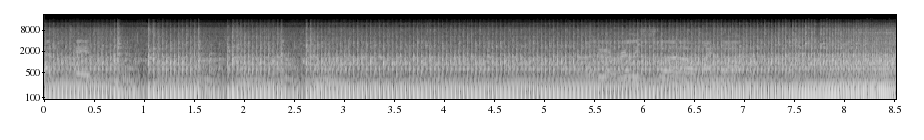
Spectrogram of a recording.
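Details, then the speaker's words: 2008 Honda 20hp four-stroke tiller outboard, first run after restoring a seized motor: uneven idle beat that stumbles as throttle is slowly opened; hesitation, carb due for cleaning and boot leaking, cause unconfirmed. "it's not quite running right."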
